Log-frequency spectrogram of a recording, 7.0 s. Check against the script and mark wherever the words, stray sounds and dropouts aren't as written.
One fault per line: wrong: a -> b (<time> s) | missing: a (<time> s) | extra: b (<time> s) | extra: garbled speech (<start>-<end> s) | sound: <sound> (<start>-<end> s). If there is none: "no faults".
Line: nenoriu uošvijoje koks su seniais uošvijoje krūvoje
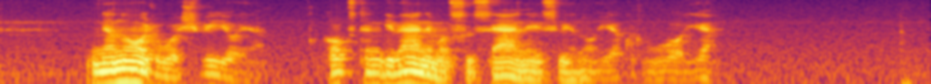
extra: ten gyvenimas (2.8 s)
wrong: uošvijoje -> vienoje (4.3 s)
